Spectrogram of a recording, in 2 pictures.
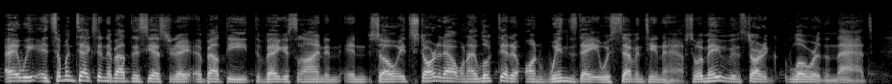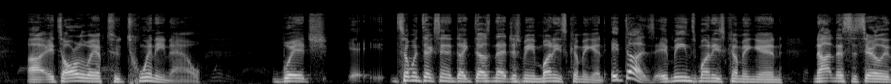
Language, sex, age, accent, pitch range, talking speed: English, male, 30-49, American, 120-170 Hz, 240 wpm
